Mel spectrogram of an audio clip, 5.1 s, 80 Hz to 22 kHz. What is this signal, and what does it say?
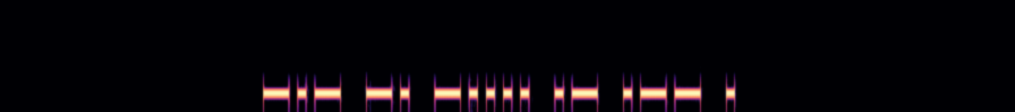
Morse code, heard as a keyed tone, about 28 wpm, 700 Hz. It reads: KN6AWE
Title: USA Call Signs Repeated 3x 28wpm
